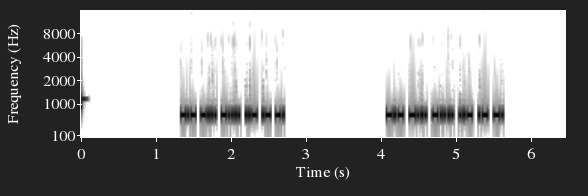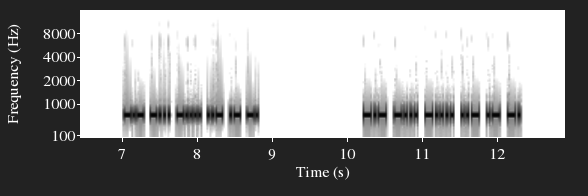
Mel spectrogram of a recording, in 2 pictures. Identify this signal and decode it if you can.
Morse code, heard as a keyed tone, about 44 wpm, 700 Hz. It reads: KB6UAN KB6UAN KB6UAN KB6UAN
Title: Speed Racing - USA 2x3 Call Signs 35wpm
